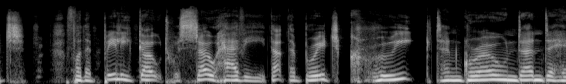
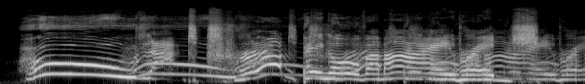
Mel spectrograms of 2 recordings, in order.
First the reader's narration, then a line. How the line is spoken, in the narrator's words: roared the troll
